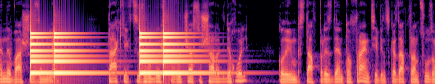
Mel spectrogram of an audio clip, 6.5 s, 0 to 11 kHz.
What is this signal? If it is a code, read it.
Ship's bell, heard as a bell, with speech in Ukrainian. 4. Four half-hours of the watch have passed.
